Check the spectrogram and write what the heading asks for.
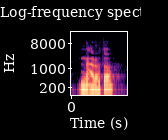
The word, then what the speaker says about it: Naruto: Naruto? Naruto.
